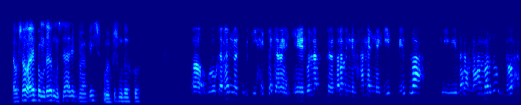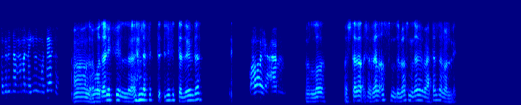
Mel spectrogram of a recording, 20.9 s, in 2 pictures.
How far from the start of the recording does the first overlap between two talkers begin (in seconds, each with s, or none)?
none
